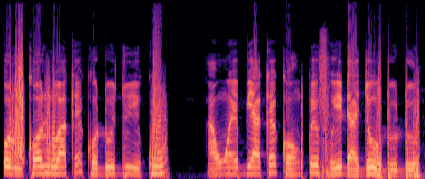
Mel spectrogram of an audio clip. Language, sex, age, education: Yoruba, male, 15-29, tertiary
